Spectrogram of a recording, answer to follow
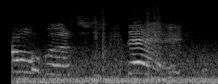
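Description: Young children's voices: a couple of short high-pitched vocal sounds at the start, then a louder, higher cry about one and a half seconds in that slides down in pitch.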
